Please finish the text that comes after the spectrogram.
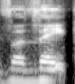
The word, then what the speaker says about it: Vivek: I still tried not to say it, but I just remember saying it like cake, Vivek, as in cake.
